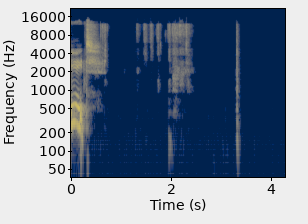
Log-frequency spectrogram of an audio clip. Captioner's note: pauses 8 seconds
